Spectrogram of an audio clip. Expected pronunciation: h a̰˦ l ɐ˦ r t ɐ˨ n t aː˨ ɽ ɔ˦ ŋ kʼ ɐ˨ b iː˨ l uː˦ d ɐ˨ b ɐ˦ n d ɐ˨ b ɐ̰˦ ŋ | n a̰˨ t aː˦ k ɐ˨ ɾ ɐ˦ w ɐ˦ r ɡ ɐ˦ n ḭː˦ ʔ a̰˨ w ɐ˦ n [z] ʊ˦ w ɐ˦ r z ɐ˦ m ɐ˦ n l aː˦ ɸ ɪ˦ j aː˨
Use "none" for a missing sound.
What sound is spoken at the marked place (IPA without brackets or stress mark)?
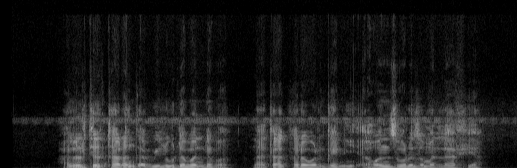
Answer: z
